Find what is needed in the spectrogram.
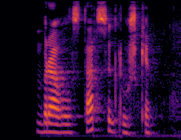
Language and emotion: Russian, neutral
